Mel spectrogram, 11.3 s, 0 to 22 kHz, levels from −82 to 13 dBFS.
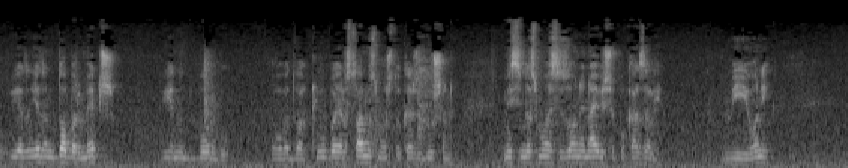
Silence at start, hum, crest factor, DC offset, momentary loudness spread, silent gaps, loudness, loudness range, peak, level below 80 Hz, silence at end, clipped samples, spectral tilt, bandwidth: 0 s; none; 24 dB; under 0.1%; 23 LU; none; -23 LUFS; 6 LU; -2 dBFS; -48 dBFS; 0 s; under 0.1%; -1.5 dB/octave; 13.5 kHz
